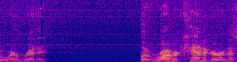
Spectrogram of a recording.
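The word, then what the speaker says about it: Robert Kanigher: I can't remember where I read it but Robert Canada and that's how you pronounce his name the creator of the writer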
